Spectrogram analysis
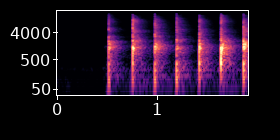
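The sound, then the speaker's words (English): After a brief silence, a quick run of seven crisp hand claps rings out in an even, brisk rhythm as applause for a comment, each clap sharp and decaying quickly. “a clap for that comment.”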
